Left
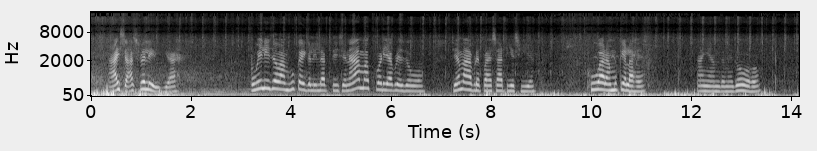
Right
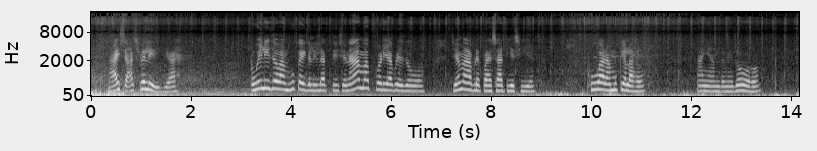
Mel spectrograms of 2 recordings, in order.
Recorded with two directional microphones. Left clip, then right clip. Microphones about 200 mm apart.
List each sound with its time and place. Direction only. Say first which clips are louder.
0.3 s speech: even; centre (ahead or behind)
3.2 s speech: even; 10° right (ahead or behind)
10.0 s speech: left 1 dB; centre (ahead or behind)
12.1 s speech: even; centre (ahead or behind)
